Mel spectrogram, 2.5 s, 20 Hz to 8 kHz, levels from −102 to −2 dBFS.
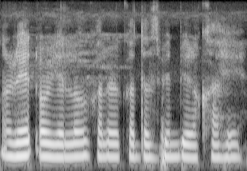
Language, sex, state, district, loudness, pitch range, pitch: Hindi, female, Arunachal Pradesh, Longding, -17 LUFS, 185-195 Hz, 190 Hz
